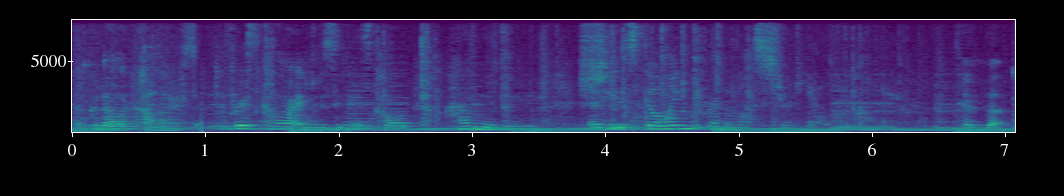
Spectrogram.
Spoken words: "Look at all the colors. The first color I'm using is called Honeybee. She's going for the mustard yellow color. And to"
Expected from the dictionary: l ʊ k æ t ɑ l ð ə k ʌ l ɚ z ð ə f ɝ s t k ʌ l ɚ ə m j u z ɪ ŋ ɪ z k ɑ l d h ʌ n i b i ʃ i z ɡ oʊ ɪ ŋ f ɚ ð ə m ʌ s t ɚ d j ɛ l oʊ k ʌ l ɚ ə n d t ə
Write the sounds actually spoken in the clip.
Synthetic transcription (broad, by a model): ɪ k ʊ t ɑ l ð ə k ʌ l ɚ z ð ə f ɝ s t k ʌ l ɚ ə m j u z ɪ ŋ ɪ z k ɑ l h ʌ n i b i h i z ɡ oʊ ɪ ŋ f ɚ ð ə m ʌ s t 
